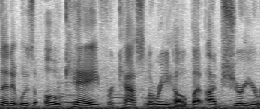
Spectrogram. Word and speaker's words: Kastellorizo: Instead of Ho, it's Kastellorizo. You do say the Z. LGAF Tower. So, that Z. So, Kastellorizo. Kastellorizo. So, you do pronounce the Z.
